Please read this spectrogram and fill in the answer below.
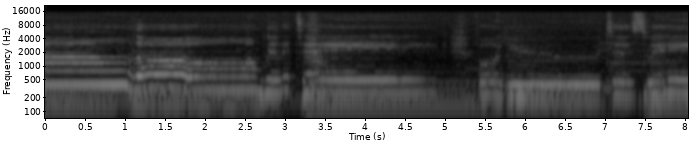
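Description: A woman singing a slow song to her own acoustic guitar, holding long notes of a second or two each that step up and down in pitch.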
